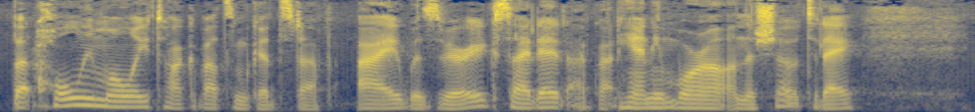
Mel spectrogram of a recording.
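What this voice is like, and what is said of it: Sick, flu-affected voice. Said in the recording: “you can probably hear it in my voice, got a little bit of flu”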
